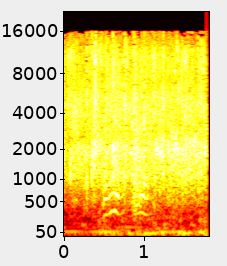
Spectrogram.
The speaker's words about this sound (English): Back to my boy, Marcus Morris. Welcome to the Knicks. Congrats. I'm very... Hold on, let me give him a clap.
